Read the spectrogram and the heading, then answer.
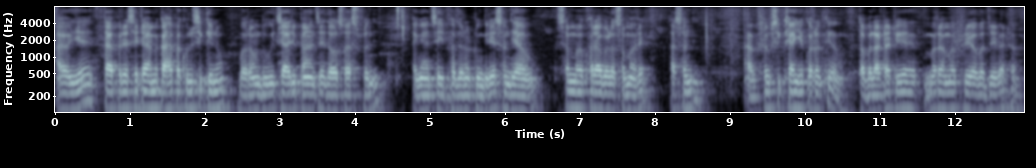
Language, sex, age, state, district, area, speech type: Odia, male, 45-60, Odisha, Kendujhar, urban, spontaneous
